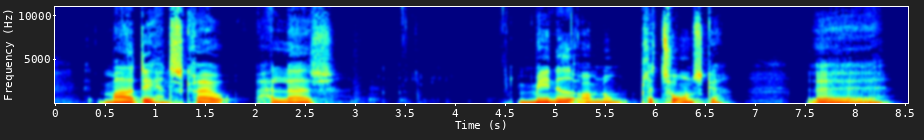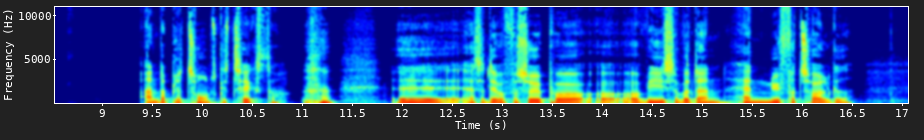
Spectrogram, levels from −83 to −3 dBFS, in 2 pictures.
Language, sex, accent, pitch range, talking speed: Danish, male, native, 100-120 Hz, 95 wpm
